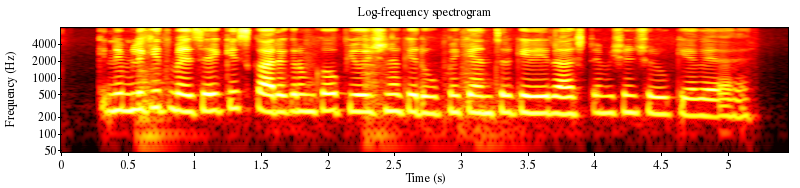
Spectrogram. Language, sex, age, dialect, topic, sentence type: Hindi, female, 18-24, Hindustani Malvi Khadi Boli, banking, question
